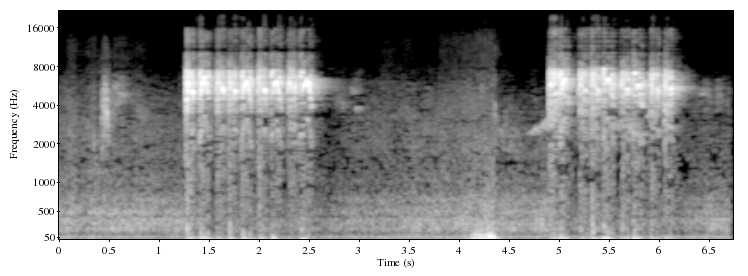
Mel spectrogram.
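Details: Little spiderhunter recording meant to quickly provoke young birds into agitated, wing-flapping singing: two long, very high, buzzy rattling trills a few seconds apart, with a soft thud between them.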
